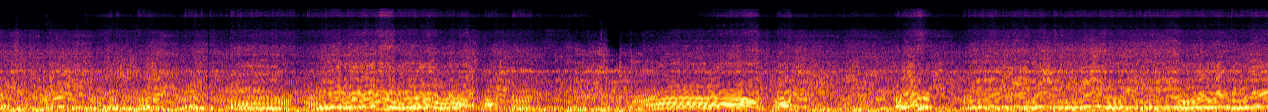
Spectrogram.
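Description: Off-road racing motorcycle's engine, heard close from on board, revving up and down over and over as the throttle is worked, then holding steady revs for a couple of seconds near the end.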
